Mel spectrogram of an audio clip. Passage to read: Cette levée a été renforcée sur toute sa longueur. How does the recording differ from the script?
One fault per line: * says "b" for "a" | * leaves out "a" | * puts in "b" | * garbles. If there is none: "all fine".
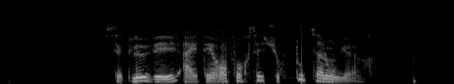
all fine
